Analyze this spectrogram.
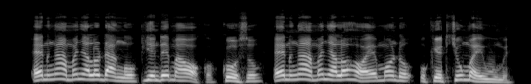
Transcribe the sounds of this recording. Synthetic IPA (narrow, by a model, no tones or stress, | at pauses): ɛnŋamaɲalɔdaŋɔpjendemaɔkɔkosoɛnŋamaɲalɔɦɔɛmɔndɔokett͡ʃʊmaewumḛ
